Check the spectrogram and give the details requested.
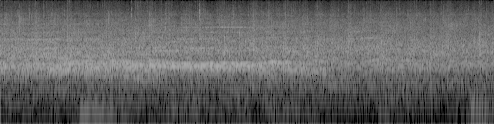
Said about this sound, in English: A big round of applause for Battaglia, New York!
